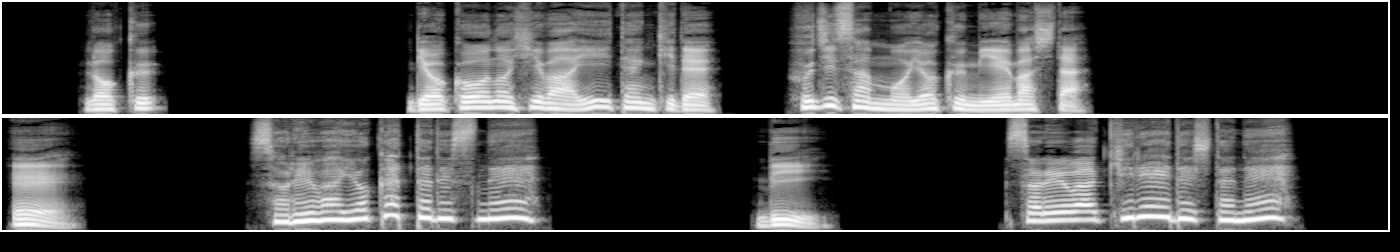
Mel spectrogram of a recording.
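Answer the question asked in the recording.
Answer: A: それは良かったですね。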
